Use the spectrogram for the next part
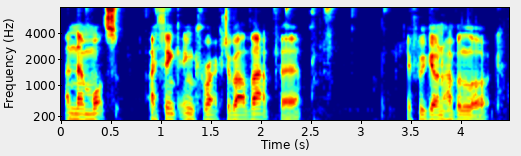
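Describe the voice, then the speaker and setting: A man's voice: mid-range voice, steady tone, brisk, dry recording. A man giving casual gameplay commentary, thinking aloud and correcting himself as he chats to viewers. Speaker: streamer playing a building game.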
